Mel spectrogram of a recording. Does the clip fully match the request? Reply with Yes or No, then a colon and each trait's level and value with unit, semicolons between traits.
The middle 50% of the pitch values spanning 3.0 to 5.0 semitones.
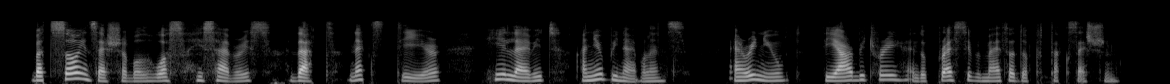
Yes: average, 3.9 semitones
